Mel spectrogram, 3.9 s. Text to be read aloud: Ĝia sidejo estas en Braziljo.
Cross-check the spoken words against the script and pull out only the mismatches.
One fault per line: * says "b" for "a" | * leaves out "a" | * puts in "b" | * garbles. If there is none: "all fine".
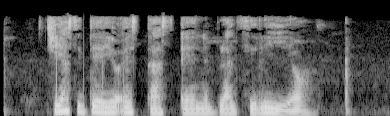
all fine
